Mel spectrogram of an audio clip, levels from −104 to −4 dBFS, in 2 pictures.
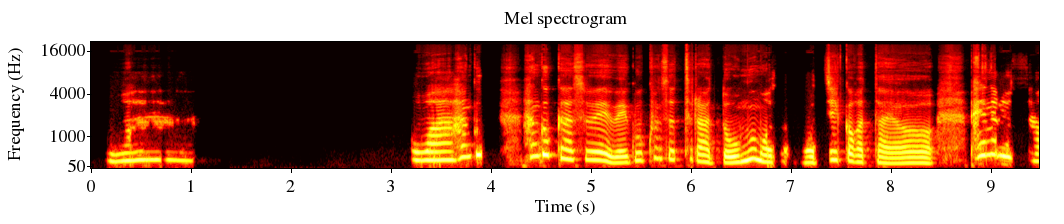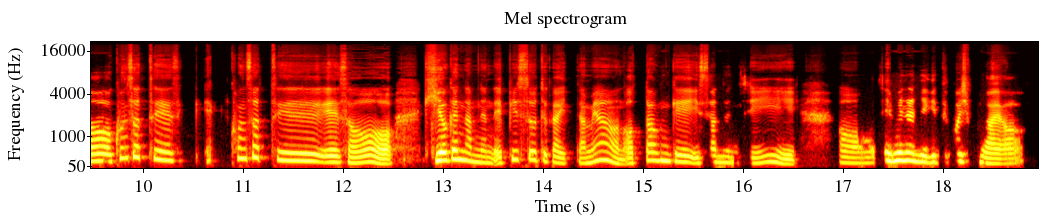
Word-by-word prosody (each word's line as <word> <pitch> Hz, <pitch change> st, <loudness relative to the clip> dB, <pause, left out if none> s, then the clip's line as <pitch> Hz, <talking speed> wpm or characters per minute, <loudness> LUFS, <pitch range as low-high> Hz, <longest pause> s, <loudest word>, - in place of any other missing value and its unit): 와. 255 Hz, +4 st, -2 dB, 2.5 s
우와. 260 Hz, 0 st, +4 dB
한국, 365 Hz, +8 st, +2 dB, 0.4 s
한국 415 Hz, +3 st, +3 dB
가수의 275 Hz, -5 st, +2 dB
외국 185 Hz, +7 st, 0 dB
콘서트라 280 Hz, -8 st, -3 dB
너무 195 Hz, +10 st, +5 dB
멋 210 Hz, -6 st, +5 dB, 0.3 s
멋질 185 Hz, +9 st, 0 dB
것 230 Hz, -, +2 dB
같아요. 175 Hz, -4 st, 0 dB, 0.4 s
팬으로서 350 Hz, -, +1 dB
콘서트에서 325 Hz, -8 st, -3 dB, 0.3 s
해 -, -, -11 dB, 0.2 s
콘서트에서 225 Hz, -, 0 dB, 0.3 s
기억에 255 Hz, +4 st, +6 dB
남는 210 Hz, -10 st, -1 dB
에피소드가 245 Hz, +1 st, -4 dB
있다면 170 Hz, -, -4 dB
어떤 235 Hz, -, -2 dB
게 210 Hz, -3 st, -1 dB
있었는지 175 Hz, -2 st, -6 dB, 0.4 s
어 170 Hz, -2 st, -7 dB
재밌는 245 Hz, -2 st, +6 dB
얘기 195 Hz, 0 st, -1 dB
듣고 230 Hz, -, -10 dB
싶어요. 160 Hz, -8 st, -3 dB
230 Hz, 225 characters per minute, -20 LUFS, 185-270 Hz, 2.5 s, 기억에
